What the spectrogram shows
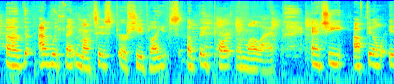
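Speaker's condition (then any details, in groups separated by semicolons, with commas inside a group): Spinal ataxia; wheelchair user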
